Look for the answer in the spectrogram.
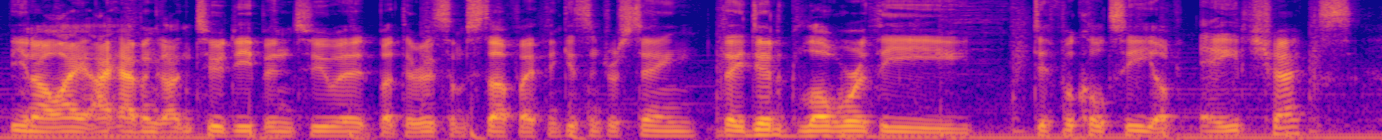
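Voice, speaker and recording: A man's voice: low-pitched, little pitch movement, fairly quick, sharp tone, soft background music. A man co-hosting a podcast, chatting casually about running tabletop games, rambling with lots of fillers and frequent laughs. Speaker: podcast co-host and game master. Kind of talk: casual chat.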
